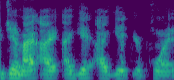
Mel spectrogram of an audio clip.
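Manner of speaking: ordinary talk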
